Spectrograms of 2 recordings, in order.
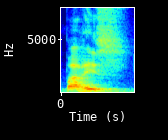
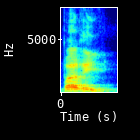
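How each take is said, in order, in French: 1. Le s final est bien prononcé. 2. Le s final est muet. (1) "mais en allemand, on dit Paris. Le S se prononce à la fin du mot Paris" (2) "En français, on dit Paris"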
